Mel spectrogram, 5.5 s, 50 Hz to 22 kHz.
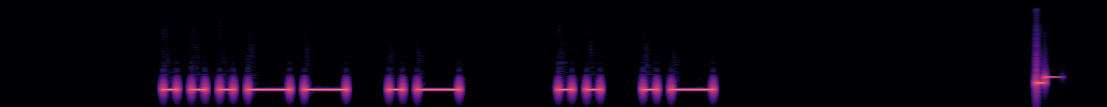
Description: Morse code, heard as a keyed tone, about 17 wpm, 700 Hz. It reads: 3A IA
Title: Field Day Exchanges Encore - 17wpm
